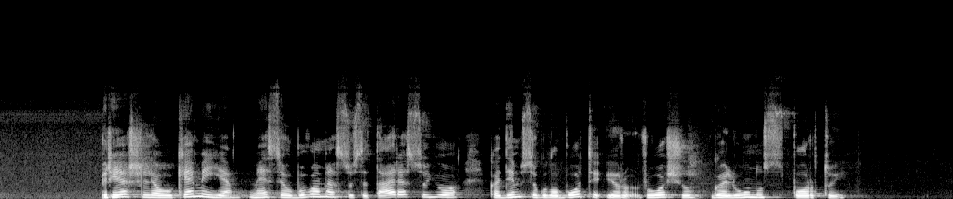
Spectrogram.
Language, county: Lithuanian, Telšiai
